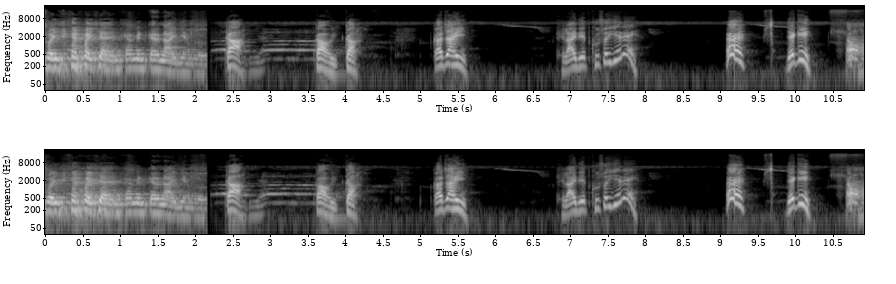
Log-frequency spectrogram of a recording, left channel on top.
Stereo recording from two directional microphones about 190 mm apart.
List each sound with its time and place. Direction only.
0.0 s speech: 10° left (ahead or behind)
3.5 s speech: 35° left (ahead or behind)
5.1 s speech: centre (ahead or behind)
6.8 s speech: centre (ahead or behind)
9.0 s dog: centre (ahead or behind)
